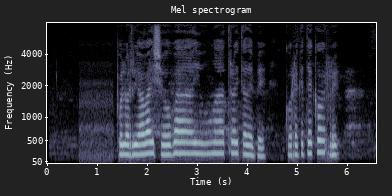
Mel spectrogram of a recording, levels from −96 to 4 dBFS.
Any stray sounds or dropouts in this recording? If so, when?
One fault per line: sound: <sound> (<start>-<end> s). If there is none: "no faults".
no faults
